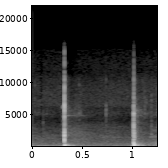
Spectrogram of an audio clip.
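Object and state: Solid hickory snag stem.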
